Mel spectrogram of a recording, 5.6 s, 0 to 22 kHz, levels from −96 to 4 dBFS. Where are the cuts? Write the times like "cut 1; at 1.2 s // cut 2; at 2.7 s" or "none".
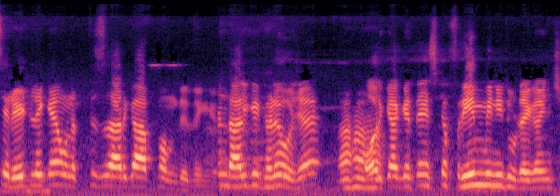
cut 1; at 2.2 s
